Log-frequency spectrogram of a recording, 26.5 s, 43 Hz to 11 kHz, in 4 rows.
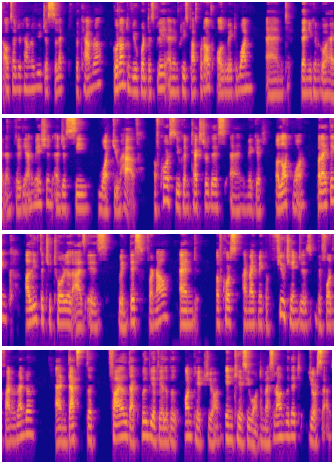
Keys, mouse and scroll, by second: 0.0-0.7 scroll down 1, 1.0 click, 2.3 click, 2.6-3.5 scroll down 2, 3.5-4.4 drag, 5.9-6.5 scroll up 2, 5.9 space, 7.2 space, 8.5-9.0 scroll down 1, 11.7-12.8 scroll down 3, 12.0-12.8 scroll up 2, 12.8-13.5 scroll up 2, 13.6-14.0 scroll down 1, 14.2 space, 16.8-17.6 scroll down 1, 17.6 space.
